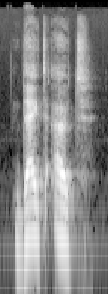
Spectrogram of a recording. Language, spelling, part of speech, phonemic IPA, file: Dutch, dijt uit, verb, /ˈdɛit ˈœyt/, Nl-dijt uit.ogg
- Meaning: inflection of uitdijen: 1. second/third-person singular present indicative 2. plural imperative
